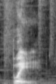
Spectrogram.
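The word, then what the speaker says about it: tui (对): Y correcto, en chino se dice tui. Aunque se escriba D-U-I, añadiremos esa E. Tui.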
